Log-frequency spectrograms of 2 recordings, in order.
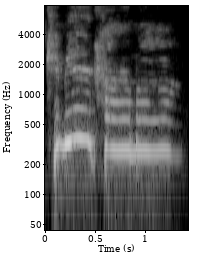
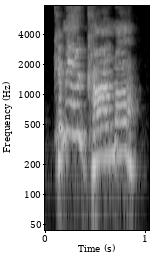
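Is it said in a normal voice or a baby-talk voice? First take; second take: baby-talk voice; normal voice. First: It is said in a high baby-talk voice. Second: It is said in a normal voice.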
